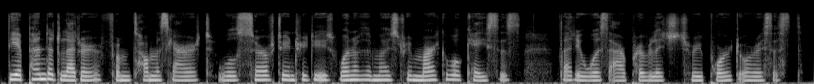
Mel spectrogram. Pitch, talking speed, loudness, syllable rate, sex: 200 Hz, 185 wpm, -20 LUFS, 5.9 syllables/s, female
